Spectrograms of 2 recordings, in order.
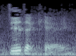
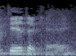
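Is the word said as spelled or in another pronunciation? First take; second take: another pronunciation; another pronunciation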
